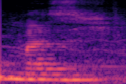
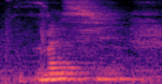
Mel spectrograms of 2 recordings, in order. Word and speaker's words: Massy: On prononce Massy ou Mazy? Massy, paru chez Mémoire d'Encrier en 2018.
